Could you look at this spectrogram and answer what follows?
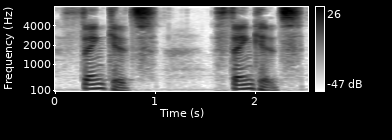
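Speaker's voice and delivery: "think it's" joined as "thin-kits"; linked words. Shown as a demonstration. Teacher drilling liaison, "think it's" linked slowly as "thin-kits". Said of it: "think和it连读".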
